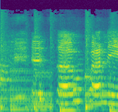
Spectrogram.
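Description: A song with a high singing voice over instrumental backing, and a deep bass beat a little past halfway through.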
